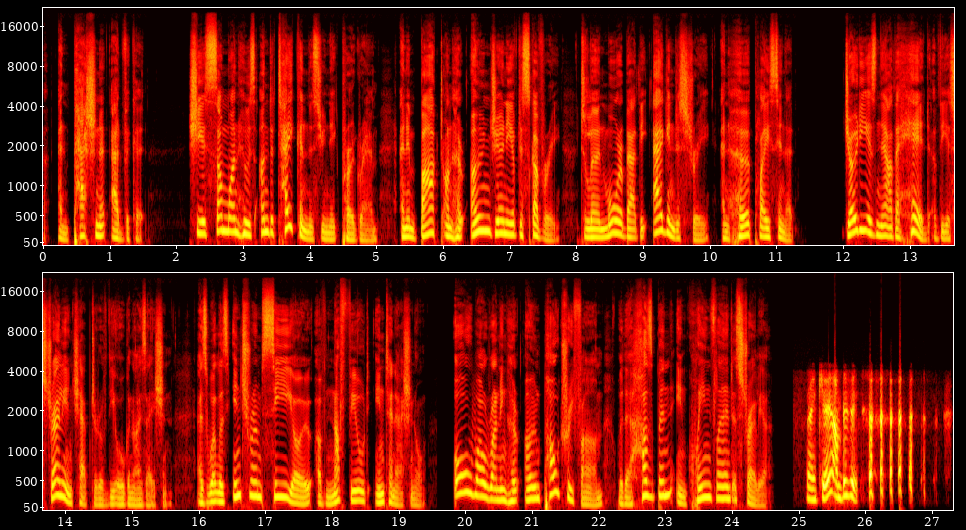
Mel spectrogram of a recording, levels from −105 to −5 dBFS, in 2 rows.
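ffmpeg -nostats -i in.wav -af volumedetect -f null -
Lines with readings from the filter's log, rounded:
mean_volume: -31.2 dB
max_volume: -10.1 dB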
